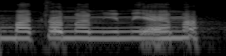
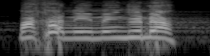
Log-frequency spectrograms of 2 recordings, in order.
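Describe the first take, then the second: First: It is said in a warm, pleasant tone. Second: It is said in a harsh, angry tone. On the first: The speaker calls it right. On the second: The speaker calls it wrong.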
